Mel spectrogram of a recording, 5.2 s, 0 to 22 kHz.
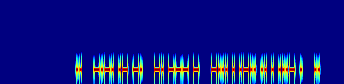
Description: Morse code, heard as a keyed tone, about 44 wpm, 700 Hz. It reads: I CAN NOT BELIEVE I
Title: Sets of 5 Words Encore2 45wpm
